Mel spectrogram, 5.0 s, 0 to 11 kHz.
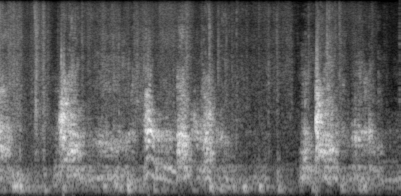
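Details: American Staffordshire Bully barks from a kennel with a litter born 11/16/2017: three sharp, separate woofs spaced about a second or more apart, with softer rough sounds between them.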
